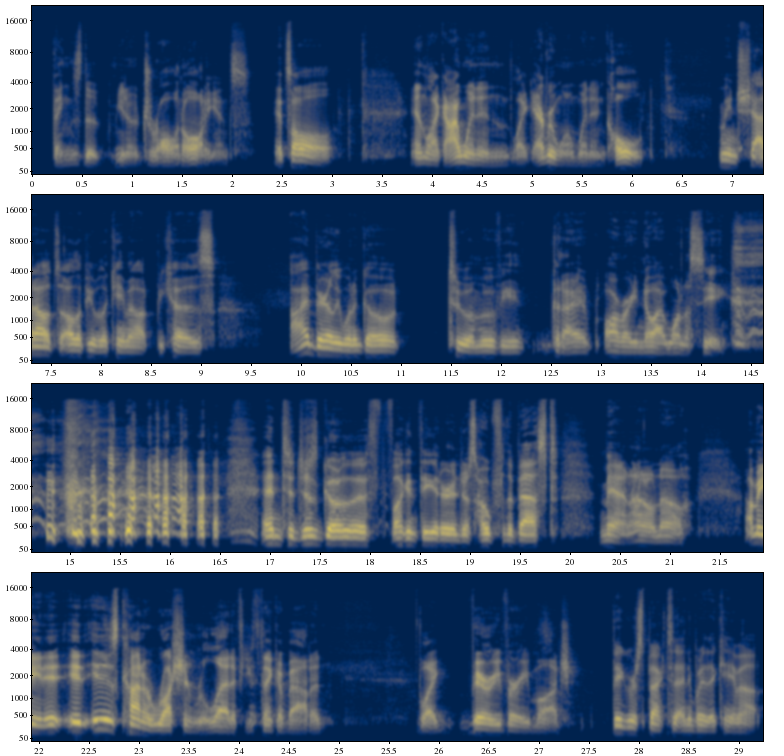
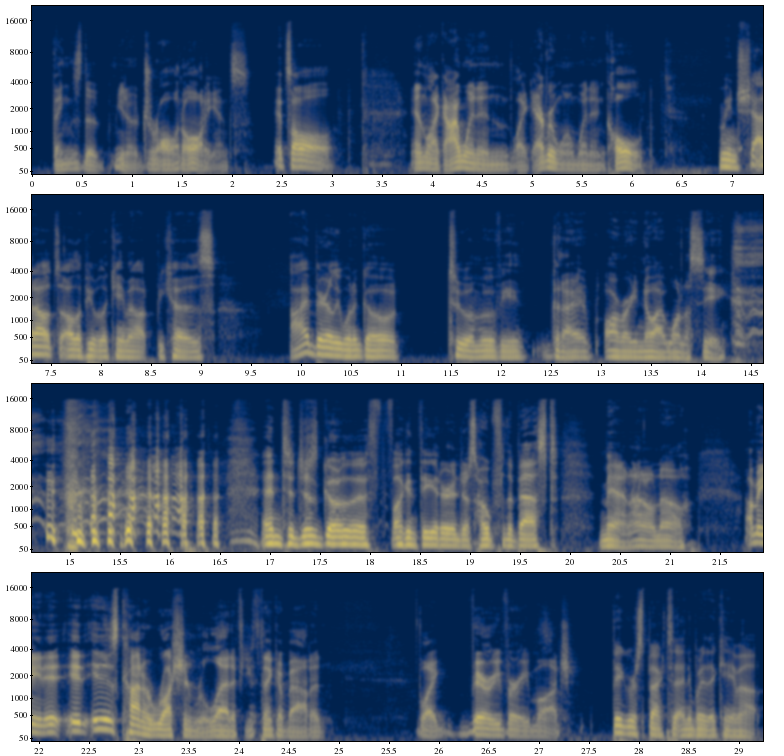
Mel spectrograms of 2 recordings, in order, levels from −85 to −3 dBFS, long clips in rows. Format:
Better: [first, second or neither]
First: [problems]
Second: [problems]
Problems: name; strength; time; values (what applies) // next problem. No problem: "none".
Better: second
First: thin; very; fading below 300 Hz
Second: none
